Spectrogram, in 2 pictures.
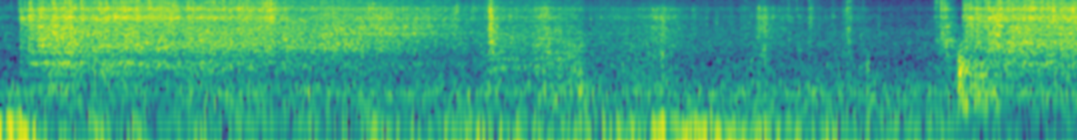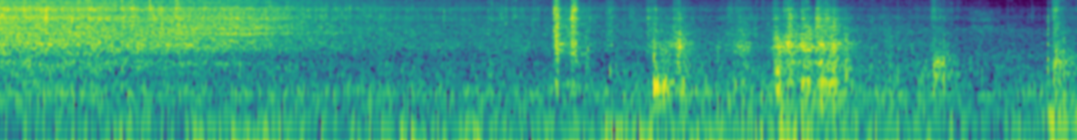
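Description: Concrete pouring down a steel chute into foundation formwork: a rough, steady rushing and scraping that breaks off briefly a little before five seconds in, then resumes and thins into scattered knocks near the end.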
